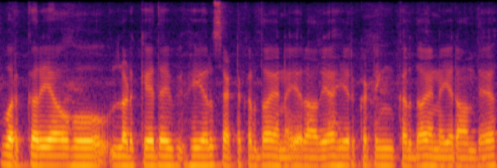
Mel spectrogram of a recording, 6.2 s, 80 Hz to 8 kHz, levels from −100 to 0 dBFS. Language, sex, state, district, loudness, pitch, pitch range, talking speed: Punjabi, male, Punjab, Kapurthala, -19 LUFS, 115 Hz, 110-115 Hz, 185 wpm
